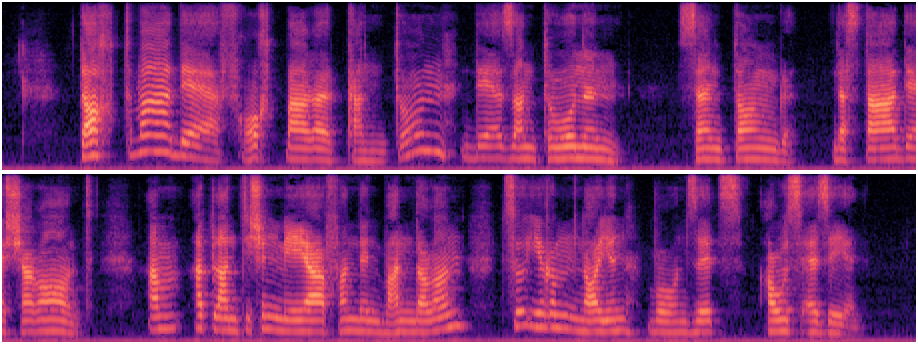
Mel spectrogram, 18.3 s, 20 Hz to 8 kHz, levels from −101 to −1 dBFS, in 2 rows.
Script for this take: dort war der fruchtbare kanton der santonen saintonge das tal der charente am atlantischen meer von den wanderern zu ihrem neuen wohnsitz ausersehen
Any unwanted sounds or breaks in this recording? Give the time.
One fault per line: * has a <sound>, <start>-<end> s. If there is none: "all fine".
all fine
